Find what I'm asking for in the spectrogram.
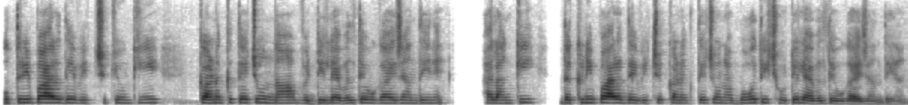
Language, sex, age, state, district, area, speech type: Punjabi, female, 18-30, Punjab, Patiala, rural, spontaneous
